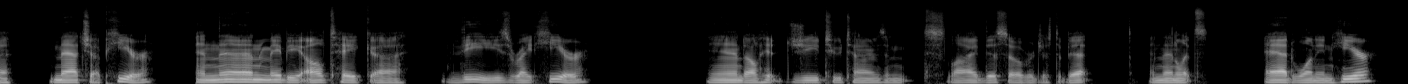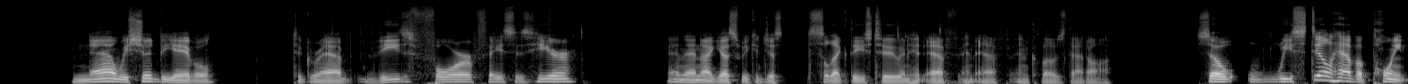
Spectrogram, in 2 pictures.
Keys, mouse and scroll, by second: 4.5 alt+g, 4.5 alt+click, 8.2 g, 10.7 shift+click, 11.8 ctrl+r, 12.9 click, 13.1 double click, 14.5 scroll up 1, 15.0 middle click, 17.1 click, 17.8 shift+click, 18.4 shift+click, 19.0 shift+click, 20.0 f, 20.6 shift+click, 23.1 f, 23.5 f, 24.5 alt+a, 24.8-25.5 scroll down 3, 25.5-28.1 middle drag.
